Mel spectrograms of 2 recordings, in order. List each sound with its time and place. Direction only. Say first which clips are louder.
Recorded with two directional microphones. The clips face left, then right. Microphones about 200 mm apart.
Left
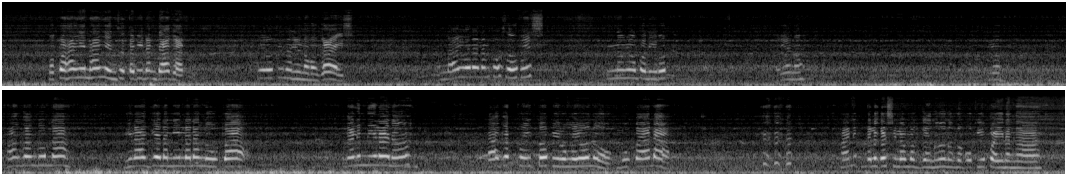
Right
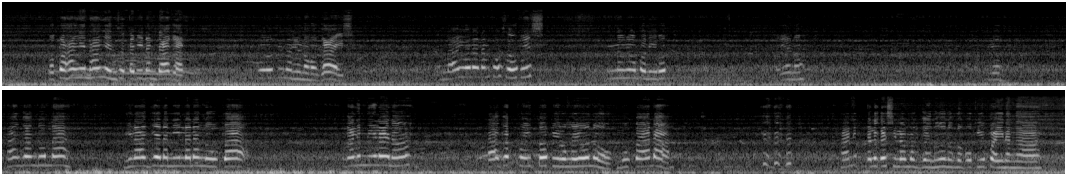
0.5 s speech: even; centre (ahead or behind)
2.9 s speech: even; centre (ahead or behind)
4.5 s speech: even; centre (ahead or behind)
10.7 s speech: even; 5° right (ahead or behind)
18.2 s goat: even; centre (ahead or behind)
19.0 s speech: even; centre (ahead or behind)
